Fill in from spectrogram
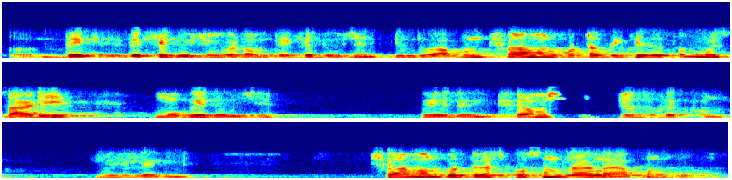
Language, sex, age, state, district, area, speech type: Odia, male, 45-60, Odisha, Boudh, rural, conversation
